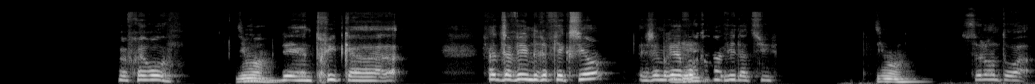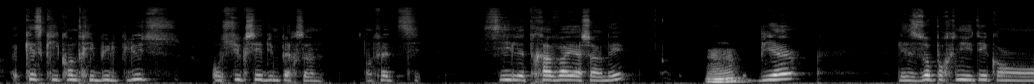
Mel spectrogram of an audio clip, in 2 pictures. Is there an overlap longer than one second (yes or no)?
no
